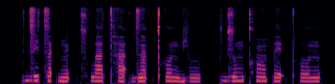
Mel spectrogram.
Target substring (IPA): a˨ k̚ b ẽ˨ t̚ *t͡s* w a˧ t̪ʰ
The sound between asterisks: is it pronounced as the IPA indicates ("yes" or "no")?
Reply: no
